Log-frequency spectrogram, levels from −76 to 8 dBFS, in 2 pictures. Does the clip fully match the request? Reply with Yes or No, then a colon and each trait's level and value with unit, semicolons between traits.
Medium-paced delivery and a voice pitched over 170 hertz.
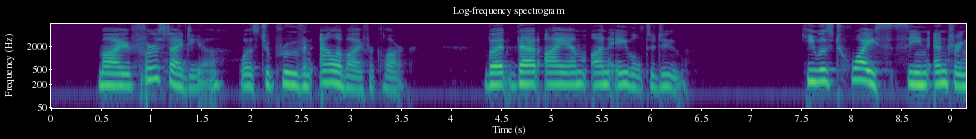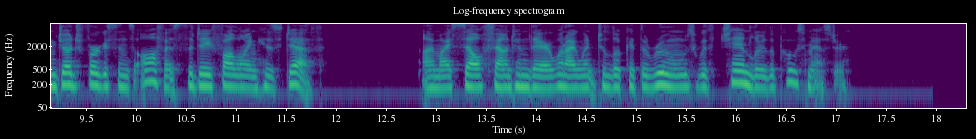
Yes: average, 155 wpm; high, 190 Hz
